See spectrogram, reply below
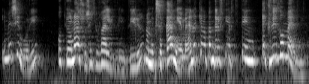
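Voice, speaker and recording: An excitable jealous woman. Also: high-pitched. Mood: indignant. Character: excitable suspicious jealous woman, prone to outbursts. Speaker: sitcom character. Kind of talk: comedic TV acting.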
